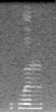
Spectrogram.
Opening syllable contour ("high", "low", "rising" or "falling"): high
